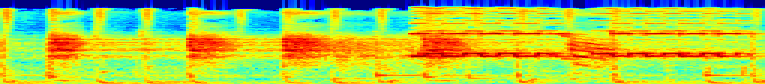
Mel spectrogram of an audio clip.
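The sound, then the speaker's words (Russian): A mobile phone rings with a loud electronic ringtone, a bright melodic pattern of short tones that repeats steadily throughout. “Вдруг у Маргариты затрезвонил мобильный.”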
